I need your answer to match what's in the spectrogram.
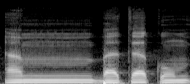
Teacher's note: अम्बतकुम यहाँ नून साकिन का इक़लाब है, नून को मीम से बदल देंगे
